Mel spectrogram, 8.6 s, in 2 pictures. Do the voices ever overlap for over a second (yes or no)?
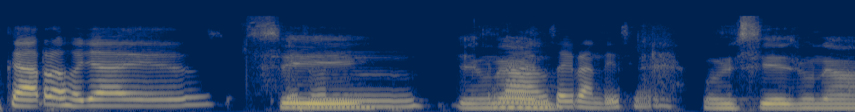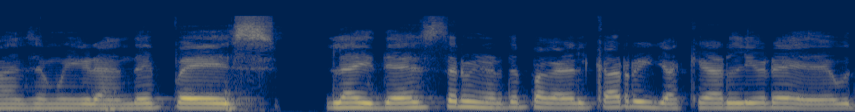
yes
